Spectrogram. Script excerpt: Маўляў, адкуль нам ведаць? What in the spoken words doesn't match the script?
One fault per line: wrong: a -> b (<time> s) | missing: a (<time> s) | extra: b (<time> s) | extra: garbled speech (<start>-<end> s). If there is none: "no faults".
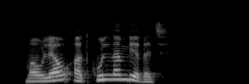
no faults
